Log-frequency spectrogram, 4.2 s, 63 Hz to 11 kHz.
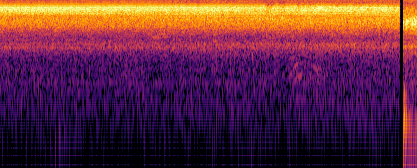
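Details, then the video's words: Steady, shrill, high hissing drone of a cicada in Ibaraki Prefecture, Japan, sustained without pauses until a brief click and break near the end. "ツクツクボウシ、ヒグラシ、ニイニイゼミ、アブラゼミ、ミンミンゼミの鳴き声 Calls of 5 Cicadas"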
